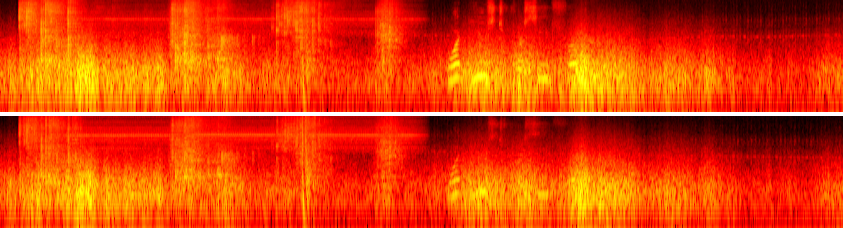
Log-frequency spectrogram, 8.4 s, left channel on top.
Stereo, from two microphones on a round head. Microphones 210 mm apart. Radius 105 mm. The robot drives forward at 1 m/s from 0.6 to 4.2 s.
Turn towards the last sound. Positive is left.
turn(degrees=50)  # may be behind; listen again after turning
